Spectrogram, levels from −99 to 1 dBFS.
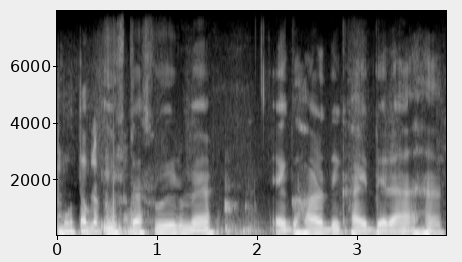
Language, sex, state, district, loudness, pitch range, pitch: Hindi, male, Bihar, Patna, -13 LUFS, 115-140 Hz, 130 Hz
